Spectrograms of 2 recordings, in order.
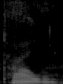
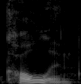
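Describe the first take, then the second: First: First syllable of "Colin" rhymes with doll; corrected name. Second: First syllable of "Colin" rhymes with coal; mispronounced name. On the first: Host correcting her slip, name said quietly as COLL-in. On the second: Host owning up to her slip, name said as COLE-in. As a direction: say "Colin" with a long O, like "colon". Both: Shown as a demonstration. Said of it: "I s-, called him Colin".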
